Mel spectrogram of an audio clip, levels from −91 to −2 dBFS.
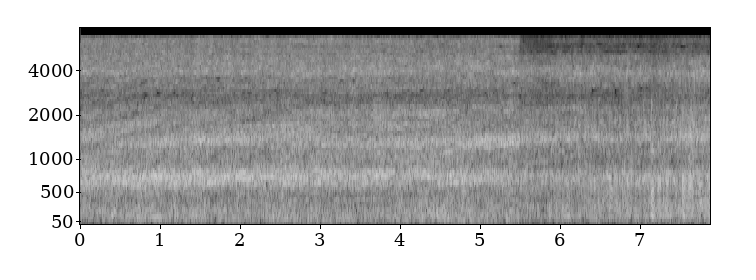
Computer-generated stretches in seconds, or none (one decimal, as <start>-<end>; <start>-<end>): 5.8-7.9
